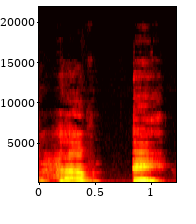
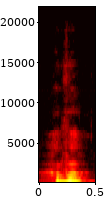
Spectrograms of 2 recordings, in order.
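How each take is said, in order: First: The two words are said apart, separately. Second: The two words run together as one. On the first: The speaker calls it wrong. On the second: The speaker calls it right. "native speakers often connect words"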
